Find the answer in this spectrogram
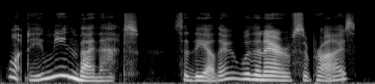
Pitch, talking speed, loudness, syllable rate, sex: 230 Hz, 225 wpm, -17 LUFS, 5.5 syllables/s, female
